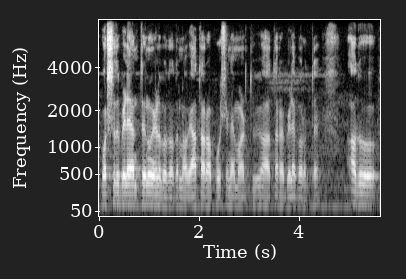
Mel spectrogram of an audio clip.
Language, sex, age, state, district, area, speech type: Kannada, male, 45-60, Karnataka, Bellary, rural, spontaneous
